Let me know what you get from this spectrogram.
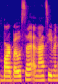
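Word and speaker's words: Barbossa: This is Captain Barbosa with the little logo on the bottom. He is my favorite pirate. May I also add, I don't think you have to say it with a Spanish accent, Barbosa.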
